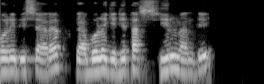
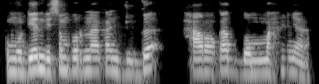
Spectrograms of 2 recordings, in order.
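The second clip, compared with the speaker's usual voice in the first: ordinary delivery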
